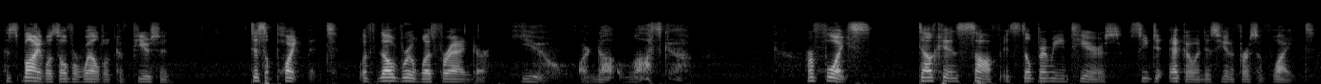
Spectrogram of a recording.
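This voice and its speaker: With highs cut off in the audio, a man reads scripted fiction at normal speed in a mid-range voice, his storytelling dramatic and emphatic as it moves between loud and quiet phrases.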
